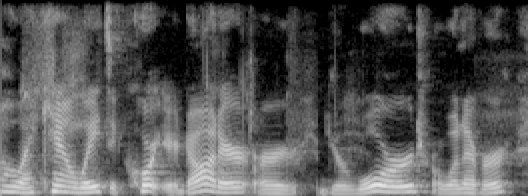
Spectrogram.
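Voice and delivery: ordinary talk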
